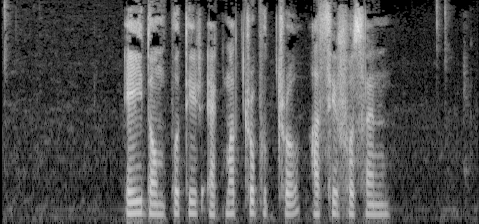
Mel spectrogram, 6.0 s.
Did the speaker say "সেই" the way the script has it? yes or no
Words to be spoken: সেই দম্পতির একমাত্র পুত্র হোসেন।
no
